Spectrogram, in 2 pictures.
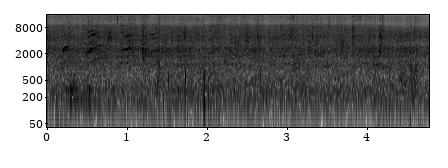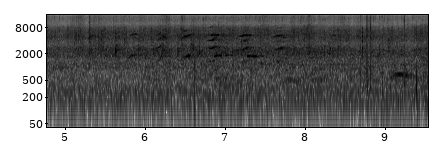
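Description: Steady rain falling, with a few sharp drips, while small birds chirp repeatedly in short calls.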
